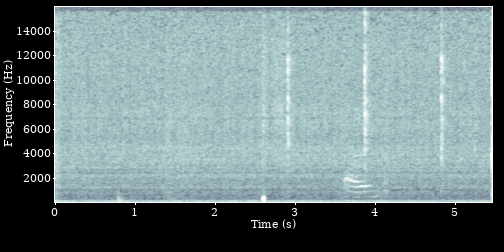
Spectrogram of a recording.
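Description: A cat gives a short, faint meow in a quiet room over a low hum, with a couple of small clicks before it and a louder knock at the end.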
